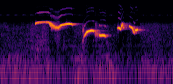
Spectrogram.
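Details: Oriental magpie-robin trigger phrase: a high drawn whistle falling away, an arched slur lower down, and a final pair of quick twisting notes, with soft background rumble.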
